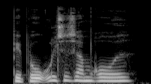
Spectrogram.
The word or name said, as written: beboelsesområde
